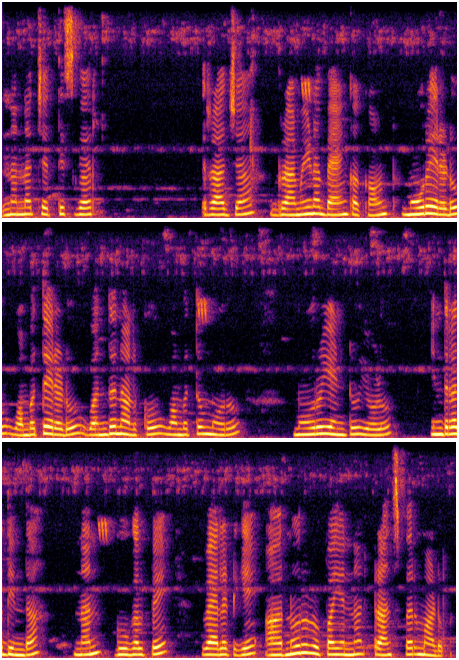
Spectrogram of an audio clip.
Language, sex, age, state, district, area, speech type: Kannada, female, 18-30, Karnataka, Bidar, rural, read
